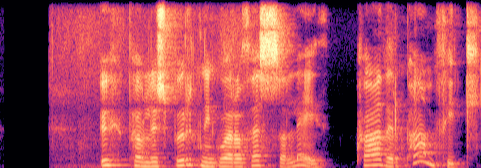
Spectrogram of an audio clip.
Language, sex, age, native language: Icelandic, female, 40-49, Icelandic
